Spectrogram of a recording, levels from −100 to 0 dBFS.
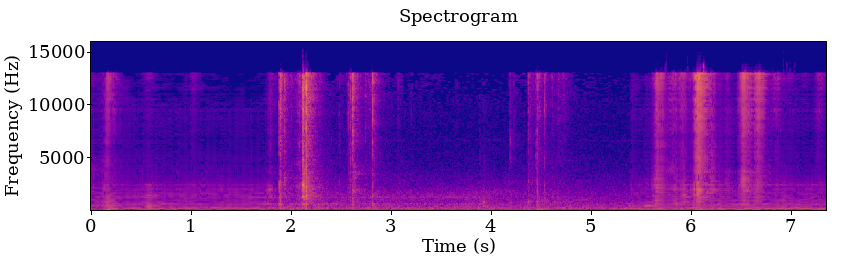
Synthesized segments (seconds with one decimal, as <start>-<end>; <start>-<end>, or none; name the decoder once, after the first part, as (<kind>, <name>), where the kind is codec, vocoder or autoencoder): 0.0-1.8 (vocoder, BigVGAN v2); 5.4-7.4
